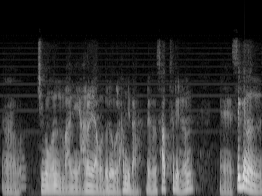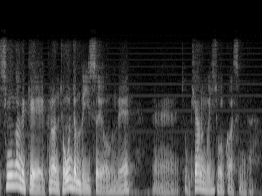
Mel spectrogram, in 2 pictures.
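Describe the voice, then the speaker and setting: A man's voice: fairly low pitch, animated, moderate pace, mellow, husky, highs cut off. A man with a slight Jeolla Korean accent, lecturing trainees in a conversational way, with many "eo" fillers and restarts. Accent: Jeolla Korean, mostly softened.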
